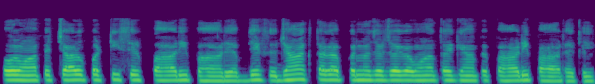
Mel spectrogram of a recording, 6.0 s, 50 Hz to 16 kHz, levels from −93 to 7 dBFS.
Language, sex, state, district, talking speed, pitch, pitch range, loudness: Hindi, male, Bihar, Lakhisarai, 280 wpm, 175 Hz, 170-185 Hz, -21 LUFS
